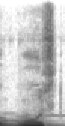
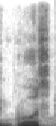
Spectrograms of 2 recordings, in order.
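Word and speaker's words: ghost: बहुत से दोस्त यहाँ पर एक गलती करते हैं और वो इस लफ्ज को गूस्ट कहते हैं। तो दोस्तों ये गोस्ट नहीं है, इसका सही प्रोनाउंसिएशन गोस्ट है और इसका मतलब है भूत यानी जिन्नात।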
